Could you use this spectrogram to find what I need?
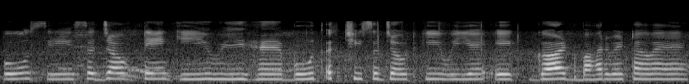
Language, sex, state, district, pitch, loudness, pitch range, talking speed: Hindi, male, Rajasthan, Bikaner, 245 Hz, -21 LUFS, 240-260 Hz, 155 wpm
